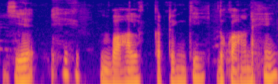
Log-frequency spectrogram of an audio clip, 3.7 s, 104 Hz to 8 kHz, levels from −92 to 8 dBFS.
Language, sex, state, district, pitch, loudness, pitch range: Hindi, male, Uttar Pradesh, Jalaun, 115 Hz, -22 LUFS, 110-145 Hz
